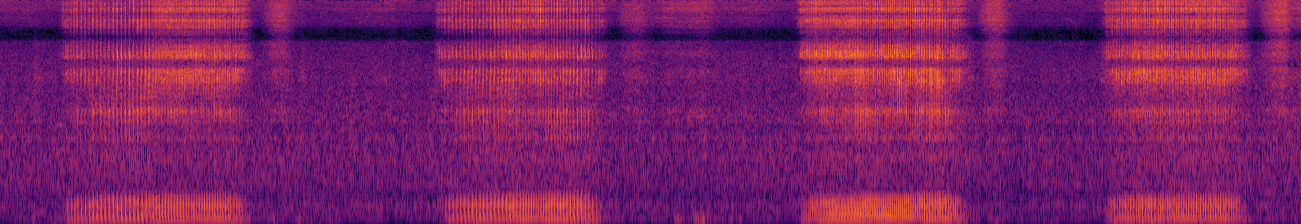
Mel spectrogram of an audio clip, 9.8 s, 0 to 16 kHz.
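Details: Four low, rattling snores on inhaled breaths, roughly 24 a minute, with quiet pauses between; steady snoring from a sleeping dog.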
